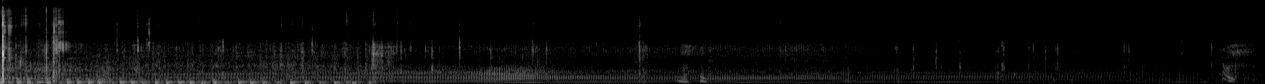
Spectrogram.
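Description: A knock at the start, then a Honda dirt bike's engine idling while the bike lies on its side after a fall; the engine cuts out about four seconds in. Afterwards another motorcycle's engine is heard faintly, rising and falling in pitch as it comes along the track.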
